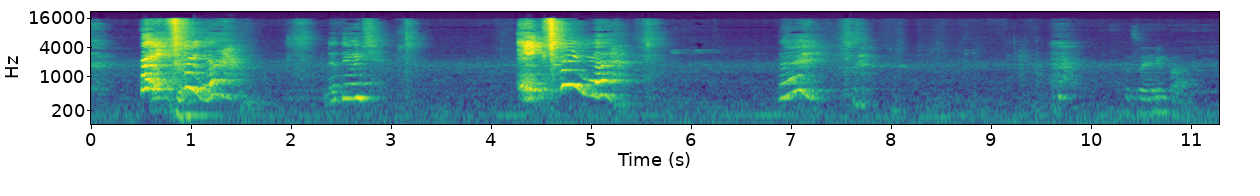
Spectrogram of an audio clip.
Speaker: I feel like I only sneeze in increments of like Bless you. Thank you. Anyway, sorry about that.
